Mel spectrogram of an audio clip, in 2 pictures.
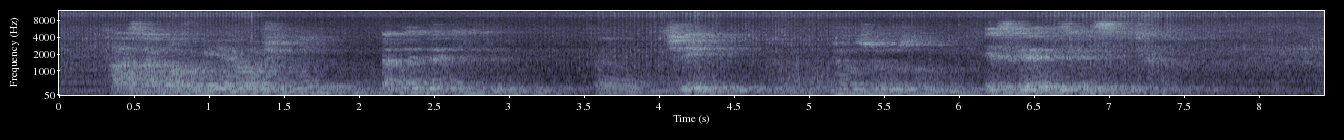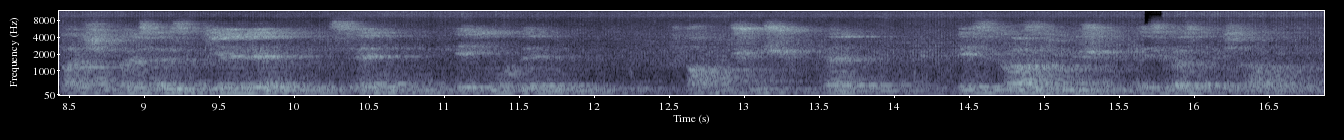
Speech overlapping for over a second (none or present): none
